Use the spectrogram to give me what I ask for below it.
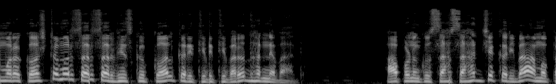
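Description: The speech was handled in chunks of about 1.0 s, and at 2.09 s one chunk began before the previous one had finished, so the join overlapped. The final 200 ms of audio before the join was played a second time, from 2.09 to 2.29 s. This overlapping chunks fault is heard as a brief stutter, as the speech jumps back and replays itself before moving on.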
